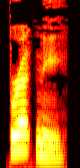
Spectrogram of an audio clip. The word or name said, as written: brettney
